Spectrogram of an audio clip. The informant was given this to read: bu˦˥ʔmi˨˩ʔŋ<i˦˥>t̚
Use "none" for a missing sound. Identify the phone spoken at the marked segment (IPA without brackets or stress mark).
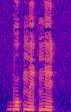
i˨˩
